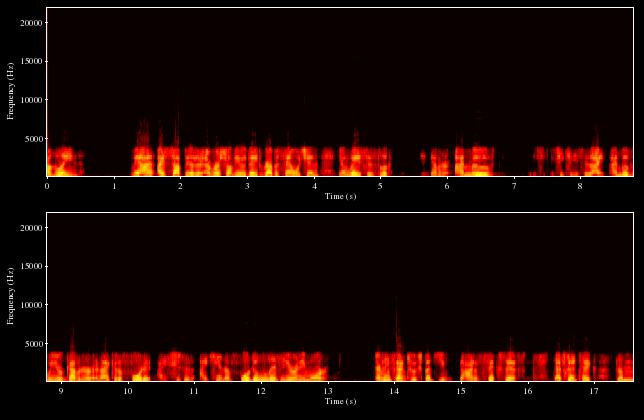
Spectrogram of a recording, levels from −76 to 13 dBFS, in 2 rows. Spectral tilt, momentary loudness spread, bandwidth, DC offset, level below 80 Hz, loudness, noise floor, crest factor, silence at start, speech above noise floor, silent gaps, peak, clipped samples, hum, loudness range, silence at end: -8 dB/octave; 15 LU; 5 kHz; under 0.1%; -70 dBFS; -22 LUFS; -74 dBFS; 18 dB; 0 s; 52 dB; none; -4 dBFS; under 0.1%; none; 5 LU; 0 s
